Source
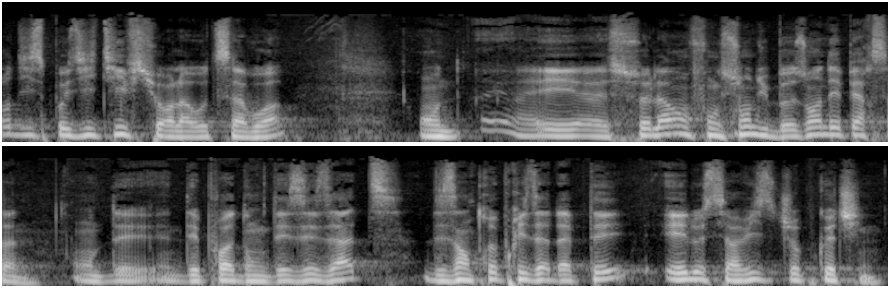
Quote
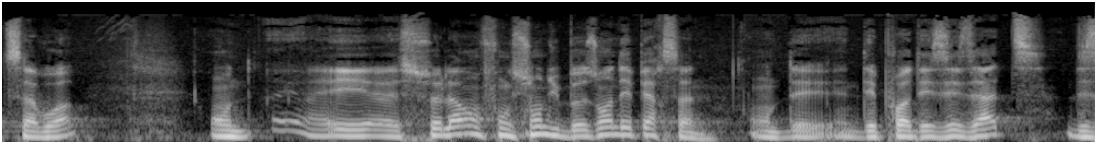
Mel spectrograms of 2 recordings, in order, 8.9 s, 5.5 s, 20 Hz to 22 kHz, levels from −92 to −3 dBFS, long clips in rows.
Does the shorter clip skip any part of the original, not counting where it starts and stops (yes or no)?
yes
